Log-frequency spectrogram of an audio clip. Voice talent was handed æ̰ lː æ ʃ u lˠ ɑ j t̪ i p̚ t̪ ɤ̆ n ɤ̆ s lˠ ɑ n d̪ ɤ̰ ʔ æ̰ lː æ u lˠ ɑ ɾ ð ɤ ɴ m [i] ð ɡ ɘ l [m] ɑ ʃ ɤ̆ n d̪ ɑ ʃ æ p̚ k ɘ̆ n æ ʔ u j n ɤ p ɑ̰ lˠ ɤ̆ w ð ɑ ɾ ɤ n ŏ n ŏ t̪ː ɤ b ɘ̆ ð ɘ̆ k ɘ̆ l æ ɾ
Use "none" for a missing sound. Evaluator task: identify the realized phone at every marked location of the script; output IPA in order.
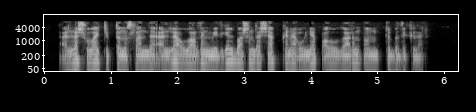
i, b

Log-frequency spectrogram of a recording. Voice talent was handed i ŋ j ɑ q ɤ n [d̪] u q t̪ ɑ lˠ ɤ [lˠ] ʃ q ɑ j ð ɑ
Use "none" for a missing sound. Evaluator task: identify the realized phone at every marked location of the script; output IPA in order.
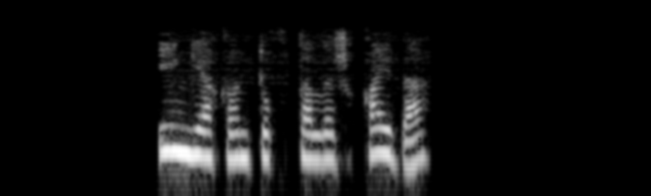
t̪, none

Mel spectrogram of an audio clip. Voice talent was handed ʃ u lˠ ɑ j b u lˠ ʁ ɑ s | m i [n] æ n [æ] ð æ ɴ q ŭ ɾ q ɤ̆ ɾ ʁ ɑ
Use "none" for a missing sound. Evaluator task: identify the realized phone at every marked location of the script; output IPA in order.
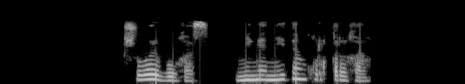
ŋ, i

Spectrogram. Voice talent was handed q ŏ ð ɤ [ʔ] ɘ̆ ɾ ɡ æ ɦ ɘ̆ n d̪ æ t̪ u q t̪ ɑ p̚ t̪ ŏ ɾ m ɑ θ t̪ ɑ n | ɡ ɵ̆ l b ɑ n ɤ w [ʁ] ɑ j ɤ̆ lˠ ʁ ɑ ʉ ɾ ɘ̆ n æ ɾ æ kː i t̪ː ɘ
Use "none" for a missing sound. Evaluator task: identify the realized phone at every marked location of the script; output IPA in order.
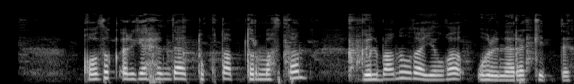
q, ð

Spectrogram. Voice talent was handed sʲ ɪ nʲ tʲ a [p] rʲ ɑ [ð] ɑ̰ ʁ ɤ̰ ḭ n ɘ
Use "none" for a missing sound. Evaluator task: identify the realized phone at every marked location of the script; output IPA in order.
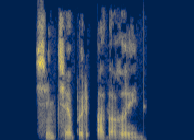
b, ð

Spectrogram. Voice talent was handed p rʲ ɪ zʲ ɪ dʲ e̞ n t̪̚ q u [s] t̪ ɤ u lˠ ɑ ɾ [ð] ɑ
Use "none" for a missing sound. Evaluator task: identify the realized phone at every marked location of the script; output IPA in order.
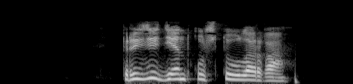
ʃ, ʁ

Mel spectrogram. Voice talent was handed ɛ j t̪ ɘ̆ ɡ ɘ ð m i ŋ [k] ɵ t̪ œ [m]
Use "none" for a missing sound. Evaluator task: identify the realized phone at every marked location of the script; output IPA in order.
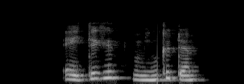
k, m

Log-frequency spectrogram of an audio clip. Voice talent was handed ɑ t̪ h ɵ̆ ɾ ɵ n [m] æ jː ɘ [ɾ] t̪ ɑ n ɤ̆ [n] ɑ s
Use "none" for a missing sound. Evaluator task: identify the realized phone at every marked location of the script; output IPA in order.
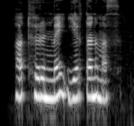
m, ɾ, m

